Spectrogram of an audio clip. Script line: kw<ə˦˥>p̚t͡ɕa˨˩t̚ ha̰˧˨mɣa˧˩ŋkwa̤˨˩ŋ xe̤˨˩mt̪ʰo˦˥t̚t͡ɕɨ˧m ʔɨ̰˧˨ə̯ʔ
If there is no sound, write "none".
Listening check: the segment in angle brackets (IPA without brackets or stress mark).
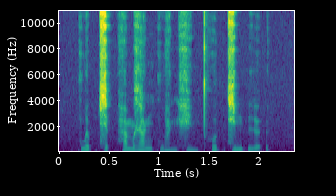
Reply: ə˦˥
